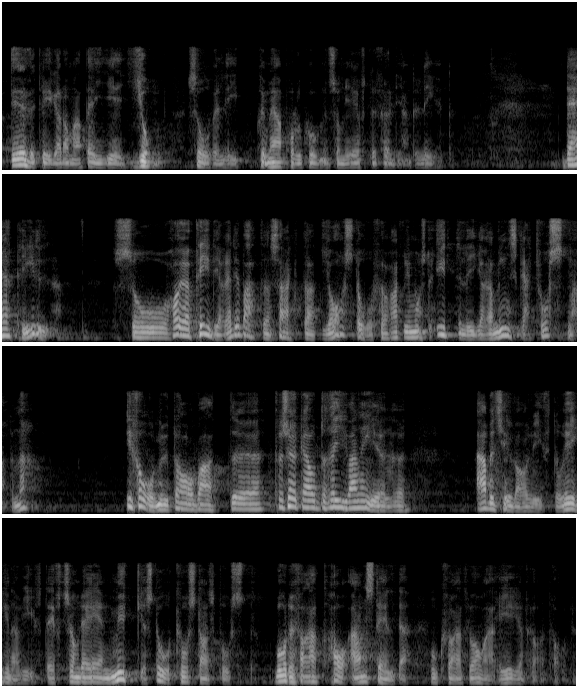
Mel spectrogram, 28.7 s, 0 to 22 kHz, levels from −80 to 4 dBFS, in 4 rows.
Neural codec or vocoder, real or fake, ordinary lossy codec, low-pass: codec, 16 kHz in and 24 kHz out, 1.1 kbps, FireRedTTS-2 codec; fake; none; 7.2 kHz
